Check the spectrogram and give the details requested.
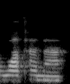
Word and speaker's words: Watana: get it right uh you can just pronounce the watana watana all right okay but if i'm to do it in full would be char watana yes good morning right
